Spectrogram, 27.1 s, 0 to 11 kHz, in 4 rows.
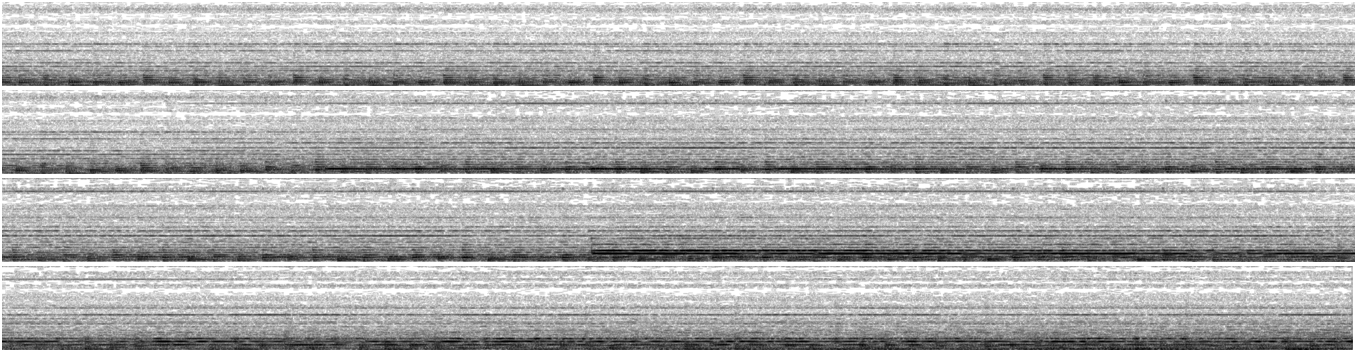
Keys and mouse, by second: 7.3 click, 9.1 g, 18.3 Tab, 22.0 click, 25.3 g.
